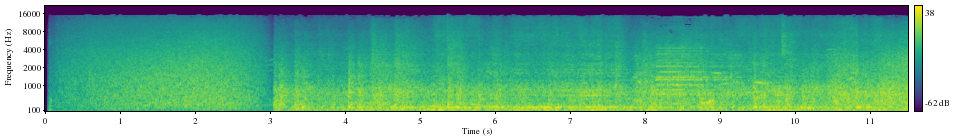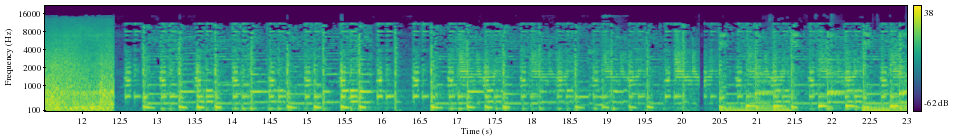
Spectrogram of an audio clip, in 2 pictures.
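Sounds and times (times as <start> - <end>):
passenger train rumbling and rattling: 3.0 - 12.5.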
